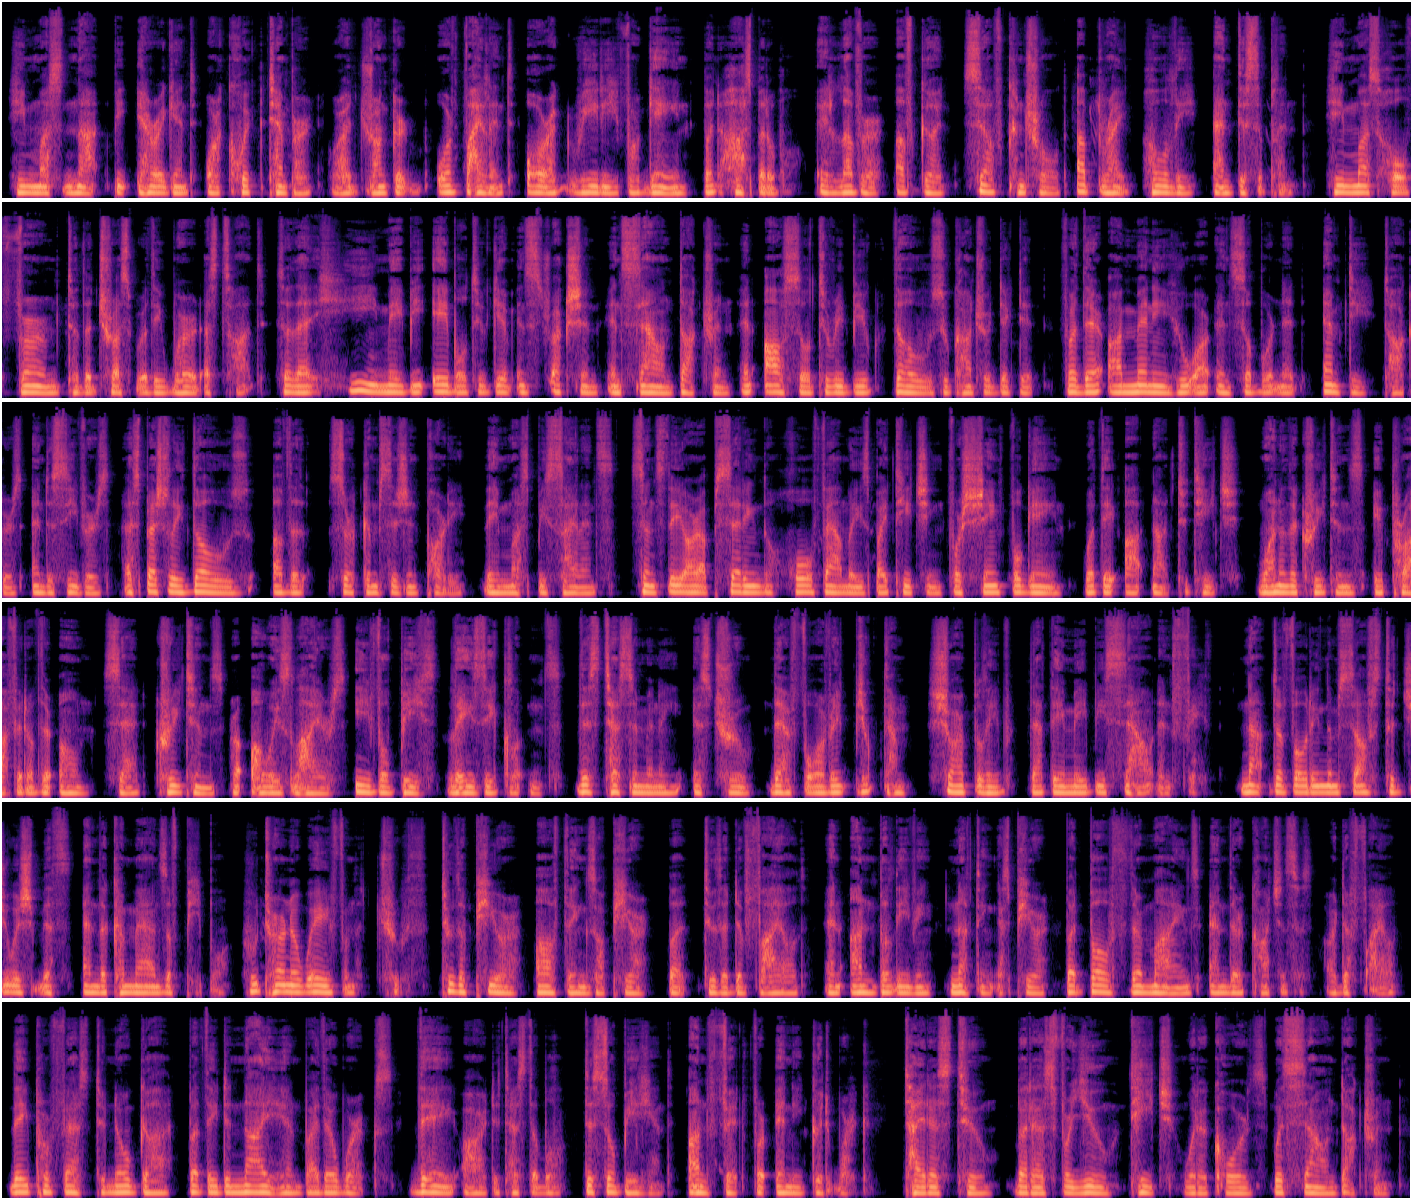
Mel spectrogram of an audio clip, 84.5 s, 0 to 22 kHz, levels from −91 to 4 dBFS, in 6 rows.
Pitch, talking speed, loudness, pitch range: 125 Hz, 145 wpm, -20 LUFS, 120-130 Hz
